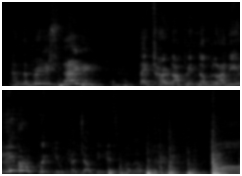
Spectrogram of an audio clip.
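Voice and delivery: loud, projected theatrical captain, rallying the crew; boisterous captain cheering on his crew; stage convict captain. Acted. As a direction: play it big for the back row, a jolly ship's captain. Captain telling court in role.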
